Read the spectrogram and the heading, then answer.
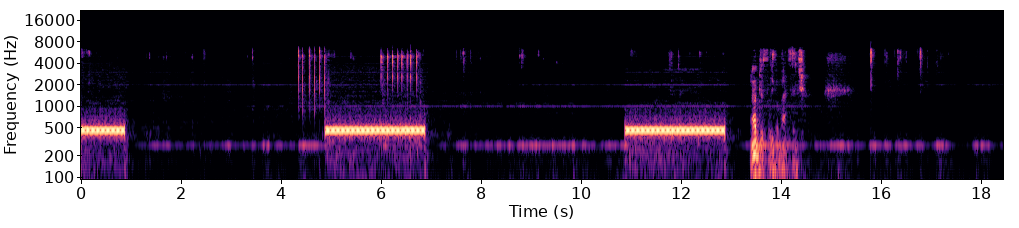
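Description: Telephone ringback tone while a call is placed back to someone, three long steady tone bursts separated by quiet gaps over a faint continuous hum, followed by a brief clattering burst near the end.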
